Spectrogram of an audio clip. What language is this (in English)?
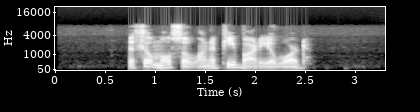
English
